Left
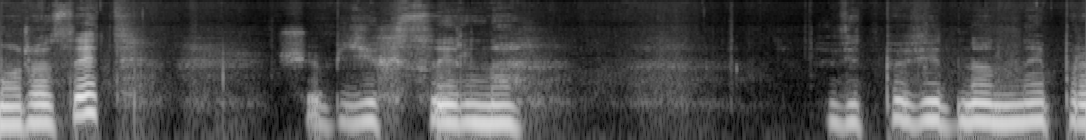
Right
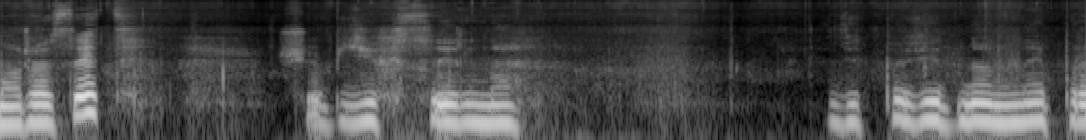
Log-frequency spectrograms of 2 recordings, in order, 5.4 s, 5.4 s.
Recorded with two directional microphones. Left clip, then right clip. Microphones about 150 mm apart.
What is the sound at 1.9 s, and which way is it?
Speech, 45° left (ahead or behind).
